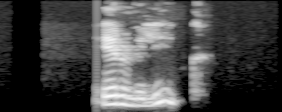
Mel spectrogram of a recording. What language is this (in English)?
Icelandic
